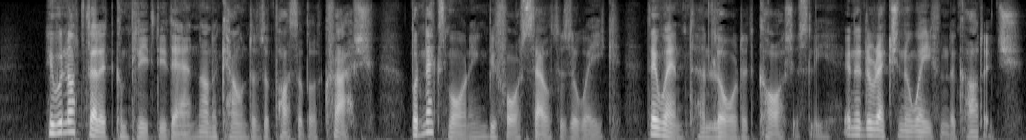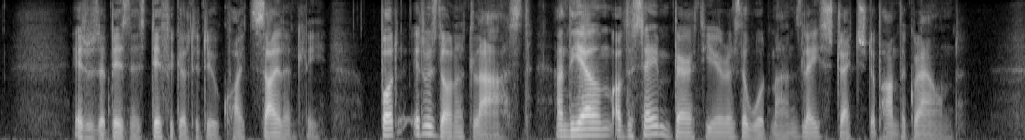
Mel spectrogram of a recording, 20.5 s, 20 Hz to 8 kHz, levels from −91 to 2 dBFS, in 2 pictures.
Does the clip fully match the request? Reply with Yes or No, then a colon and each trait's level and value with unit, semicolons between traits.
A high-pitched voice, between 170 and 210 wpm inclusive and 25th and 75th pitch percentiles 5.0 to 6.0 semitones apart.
No: low, 100 Hz; average, 185 wpm; average, 5.3 semitones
